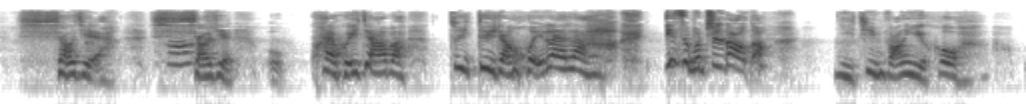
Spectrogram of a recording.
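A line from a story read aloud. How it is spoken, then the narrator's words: Breathless. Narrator (Chinese): 陈嫂喘着气说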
